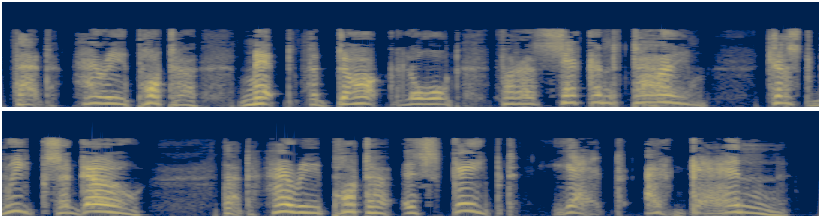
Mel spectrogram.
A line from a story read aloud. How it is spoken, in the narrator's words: he said hoarsely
